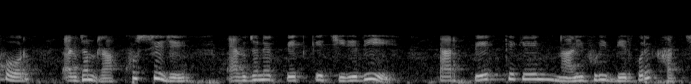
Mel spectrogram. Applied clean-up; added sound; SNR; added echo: none; none; none; none.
